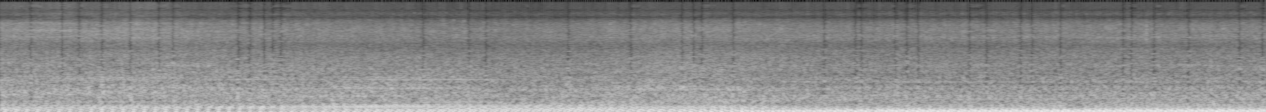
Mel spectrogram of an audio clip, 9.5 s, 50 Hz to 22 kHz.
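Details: 1968 VW Beetle air-cooled engine, sat 5 years and still on old gas, catches and settles into a steady, even idle around three beats per second with no knocks or misses; good oil pressure, sounds healthy.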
